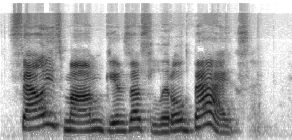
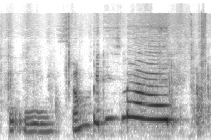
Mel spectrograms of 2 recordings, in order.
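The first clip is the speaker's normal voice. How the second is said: high, much softer teasing aside; hushed aside; 11 semitones higher, 12 dB quieter than usual. Real, not acted. Reader comments to kids.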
